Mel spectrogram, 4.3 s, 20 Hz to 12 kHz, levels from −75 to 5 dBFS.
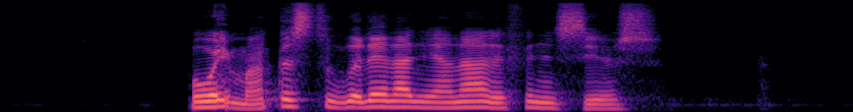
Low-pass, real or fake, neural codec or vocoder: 10.8 kHz; fake; codec, 16 kHz in and 24 kHz out, 0.4 kbps, LongCat-Audio-Codec, two codebook decoder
